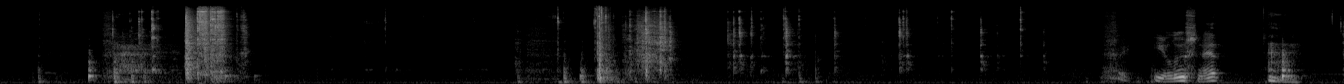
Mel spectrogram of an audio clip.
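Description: Metal engine parts clink and tap as hands work on them.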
